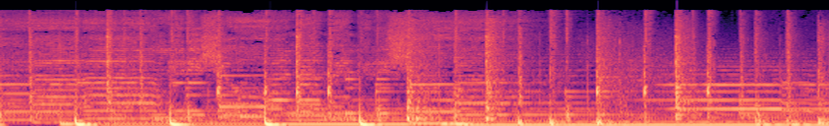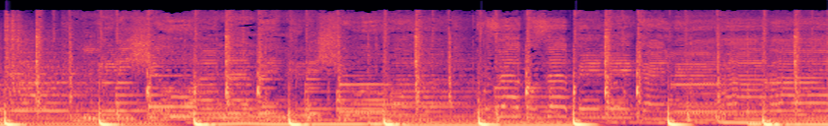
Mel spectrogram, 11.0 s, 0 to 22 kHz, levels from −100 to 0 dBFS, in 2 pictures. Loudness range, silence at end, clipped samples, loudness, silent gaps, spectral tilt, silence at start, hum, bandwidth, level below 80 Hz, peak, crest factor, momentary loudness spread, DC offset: 1 LU; 0 s; under 0.1%; -14 LUFS; none; -5 dB/octave; 0 s; none; 16 kHz; -14 dBFS; 0 dBFS; 12 dB; 5 LU; under 0.1%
